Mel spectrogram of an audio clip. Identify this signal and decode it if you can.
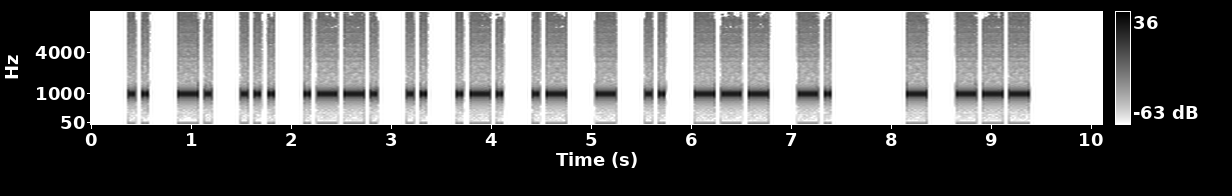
Morse code, heard as a keyed tone, about 18 wpm, spaced as for 15 wpm, 1000 Hz. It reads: INSPIRATION TO
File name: qotdfiles / 15wpm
